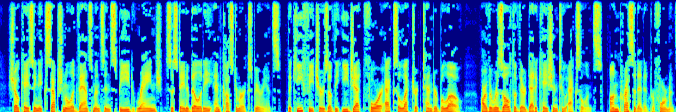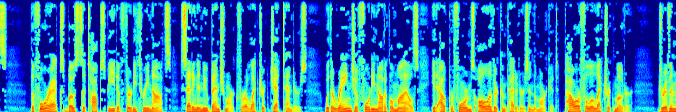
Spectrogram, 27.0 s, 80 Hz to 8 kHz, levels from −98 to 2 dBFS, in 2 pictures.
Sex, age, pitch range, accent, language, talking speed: male, 40-59, 110-135 Hz, American, English, 145 wpm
